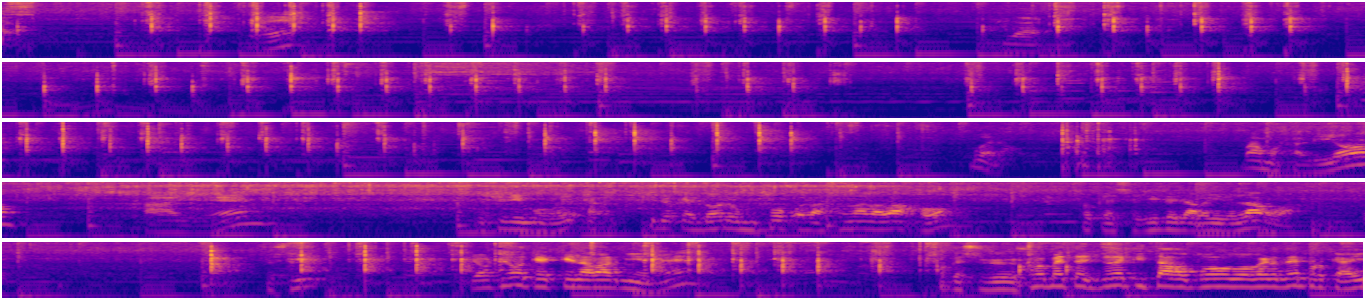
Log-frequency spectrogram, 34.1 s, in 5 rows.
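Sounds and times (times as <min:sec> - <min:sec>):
background music with bass: 0:00.0 - 0:22.1, 0:22.7 - 0:34.0
knife chopping on cutting board: 0:00.6 - 0:11.0, 0:11.7 - 0:17.9, 0:28.3 - 0:32.8.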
